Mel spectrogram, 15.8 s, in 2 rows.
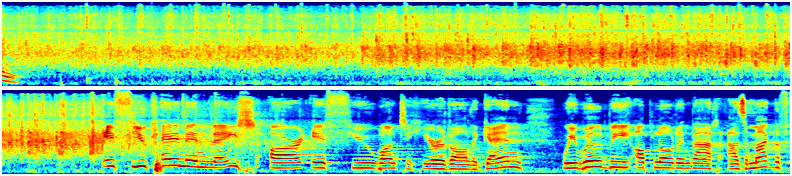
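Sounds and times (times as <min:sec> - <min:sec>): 
speech: 0:00.0 - 0:00.3, 0:08.9 - 0:15.7
audience applause: 0:00.0 - 0:11.1.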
